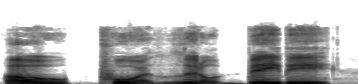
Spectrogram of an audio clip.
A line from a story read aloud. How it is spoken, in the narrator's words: Mother sarcastically cooed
